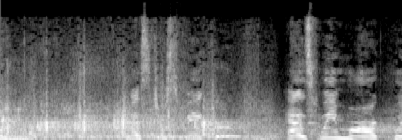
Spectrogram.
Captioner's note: some Applause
